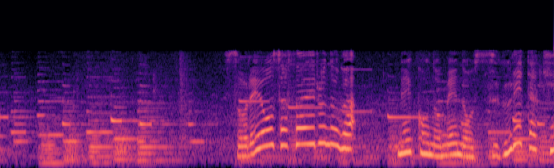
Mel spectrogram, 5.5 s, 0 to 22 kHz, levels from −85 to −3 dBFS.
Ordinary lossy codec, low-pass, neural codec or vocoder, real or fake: none; 7.2 kHz; none; real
